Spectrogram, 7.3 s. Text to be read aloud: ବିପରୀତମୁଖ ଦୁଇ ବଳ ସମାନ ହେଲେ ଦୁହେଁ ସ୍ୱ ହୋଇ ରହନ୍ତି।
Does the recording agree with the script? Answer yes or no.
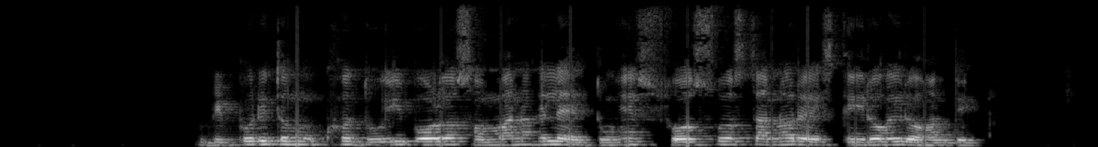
no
